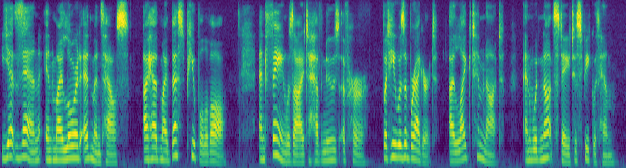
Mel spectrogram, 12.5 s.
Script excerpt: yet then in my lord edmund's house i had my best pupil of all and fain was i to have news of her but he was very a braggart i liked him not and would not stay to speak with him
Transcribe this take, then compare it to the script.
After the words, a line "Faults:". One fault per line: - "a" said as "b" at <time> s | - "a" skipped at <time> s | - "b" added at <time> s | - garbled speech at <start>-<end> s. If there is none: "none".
yet then in my lord edmund's house i had my best pupil of all and fain was i to have news of her but he was a braggart i liked him not and would not stay to speak with him
Faults:
- "very" skipped at 8.1 s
